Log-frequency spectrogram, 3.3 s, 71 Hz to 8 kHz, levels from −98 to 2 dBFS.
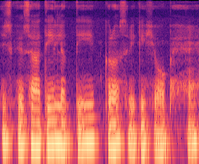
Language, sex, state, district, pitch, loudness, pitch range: Hindi, male, Himachal Pradesh, Shimla, 130 Hz, -14 LUFS, 120-130 Hz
